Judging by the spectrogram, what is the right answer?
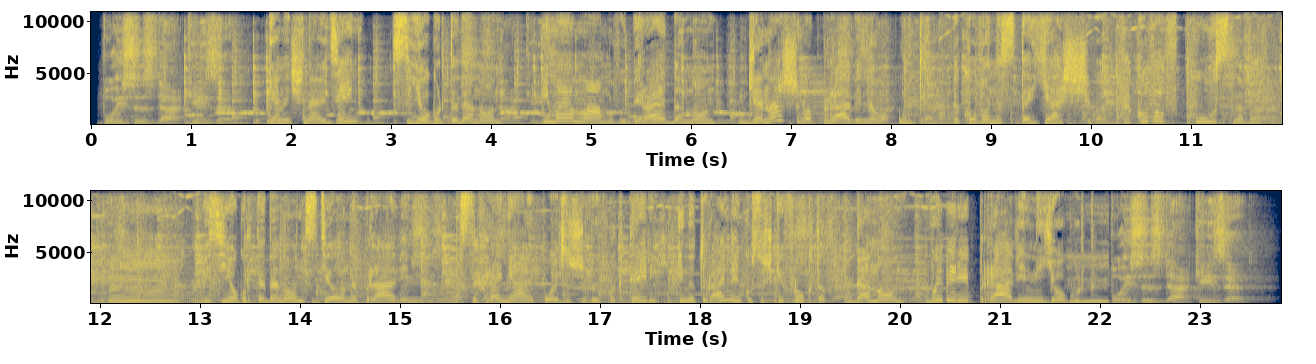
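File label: kid Russian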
